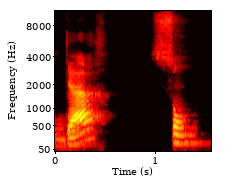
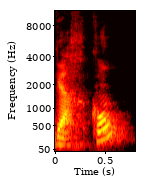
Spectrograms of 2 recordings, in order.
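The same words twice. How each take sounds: First: "garçon" as gar-son, slowly split in two; soft C. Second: "garçon" misread as gar-kon, with a K; hard C. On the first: Teacher showing learners how the word is pronounced, soft C. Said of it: "On prononce garçon". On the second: Teacher showing learners the word as if without cédille, hard C. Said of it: "on devrait prononcer K". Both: Shown as a demonstration.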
